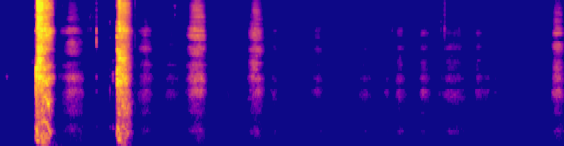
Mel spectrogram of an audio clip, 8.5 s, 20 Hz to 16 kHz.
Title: male sneezing #46 (The dust on the old clothes made me sneeze)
